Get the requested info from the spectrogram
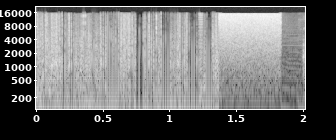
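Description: Dashcam recording of a car crash: loud crunching and banging impacts over rushing wind and road noise. About a second and a half in, it cuts to a short burst of white-noise static.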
